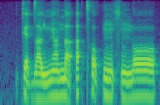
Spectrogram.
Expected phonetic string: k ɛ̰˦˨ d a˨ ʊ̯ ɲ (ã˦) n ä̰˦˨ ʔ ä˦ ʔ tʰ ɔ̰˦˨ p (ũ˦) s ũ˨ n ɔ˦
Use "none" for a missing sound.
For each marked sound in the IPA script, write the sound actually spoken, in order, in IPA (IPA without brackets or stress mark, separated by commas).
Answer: ã˦, ũ˨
